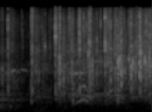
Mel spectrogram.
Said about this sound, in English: Oh, this is the biggest applause ever.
